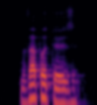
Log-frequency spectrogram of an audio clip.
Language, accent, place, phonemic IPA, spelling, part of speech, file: French, France, Lyon, /va.pɔ.tøz/, vapoteuse, noun, LL-Q150 (fra)-vapoteuse.wav
- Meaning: 1. female equivalent of vapoteur 2. vape pen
